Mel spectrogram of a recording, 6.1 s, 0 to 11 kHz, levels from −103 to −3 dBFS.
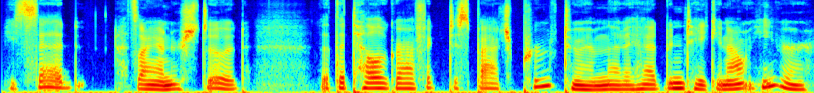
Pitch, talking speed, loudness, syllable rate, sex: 175 Hz, 165 wpm, -17 LUFS, 5.4 syllables/s, female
